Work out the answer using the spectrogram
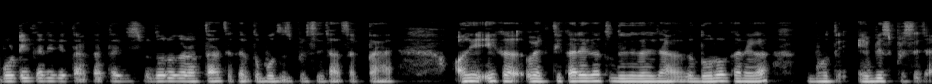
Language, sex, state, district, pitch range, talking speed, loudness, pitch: Hindi, male, Uttar Pradesh, Etah, 130-145 Hz, 180 wpm, -21 LUFS, 140 Hz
